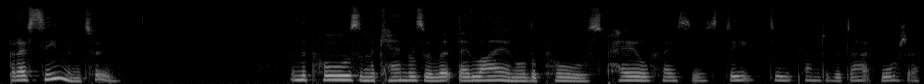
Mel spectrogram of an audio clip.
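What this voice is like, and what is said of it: Dreamlike, faraway voice. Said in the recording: “in a dreamlike voice”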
